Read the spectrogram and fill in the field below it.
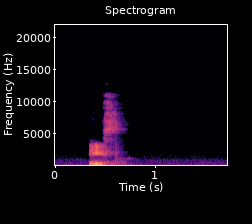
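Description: A young man speaks a short exclamation close to a microphone.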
